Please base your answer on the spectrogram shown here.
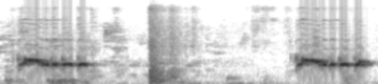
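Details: Zebra dove of the Majapahit type singing: two clear pulsed cooing phrases, each under a second, starting slightly higher then settling into a level, rolling coo, separated by a pause with a brief soft rustle.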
